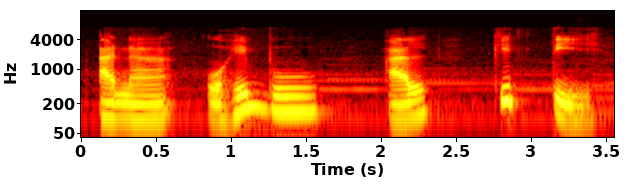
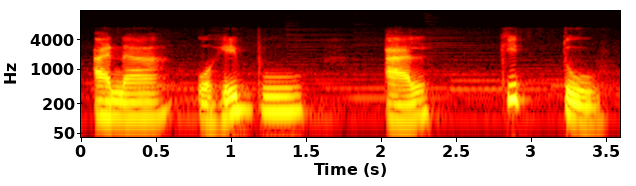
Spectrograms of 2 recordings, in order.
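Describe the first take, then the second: First: The last word ends in an i vowel. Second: The last word ends in a u vowel. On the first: "dibaca dengan baris di bawah ... Salah" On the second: "dibaca dengan baris di depan ... Juga bacaan ini salah"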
